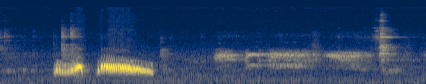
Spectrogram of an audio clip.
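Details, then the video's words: Spotted dove calling in the 'thúc + gáy gọi' style: two loud, low, hollow coos, the second longer and falling. Fainter, higher, buzzy notes follow, then a short sharp note at the end. "tiếng cu gáy/ thúc + gáy gọi"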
